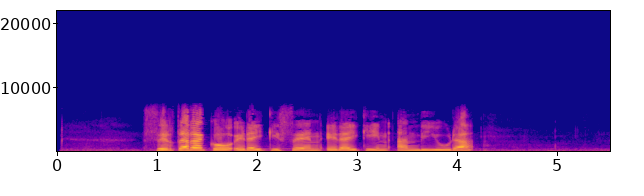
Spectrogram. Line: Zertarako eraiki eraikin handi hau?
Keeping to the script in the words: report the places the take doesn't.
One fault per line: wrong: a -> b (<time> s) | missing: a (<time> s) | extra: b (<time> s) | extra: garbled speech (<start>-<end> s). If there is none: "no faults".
extra: zen (2.4 s)
wrong: hau -> hura (3.9 s)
